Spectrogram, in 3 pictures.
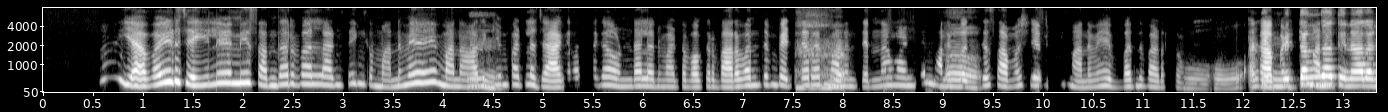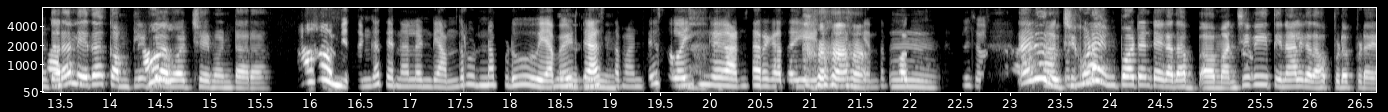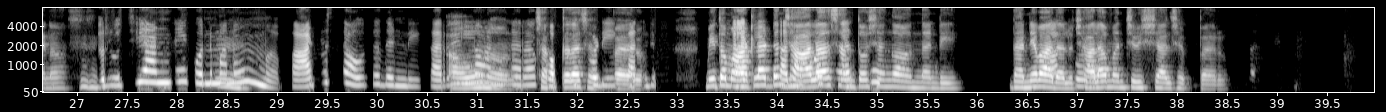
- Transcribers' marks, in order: laughing while speaking: "అవాయిడ్ చేయలేని సందర్భాలలో"; in English: "అవాయిడ్"; chuckle; other background noise; static; in English: "కంప్లీట్‌గా అవాయిడ్"; in English: "అవాయిడ్"; chuckle; distorted speech; chuckle; unintelligible speech
- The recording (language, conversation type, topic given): Telugu, podcast, ఆరోగ్యకరమైన ఆహారపు అలవాట్లు రికవరీ ప్రక్రియకు ఎలా తోడ్పడతాయి?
